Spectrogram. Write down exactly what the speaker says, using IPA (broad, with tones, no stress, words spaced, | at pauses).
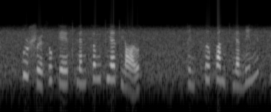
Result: pu˥˩ ʂɻ̩˨˩su˥˩ke˧˥ɪ̯ t̪ʰɥɛ˧˥nsɤ˥ŋ t̪jɛ˥t̪jɑ˨˩˦ʊ̯ | t̪i˨˩nt͡sʰɹ̩˥pa˥˩nt̪ʰjɛ˨˩ n̪i˧˥n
